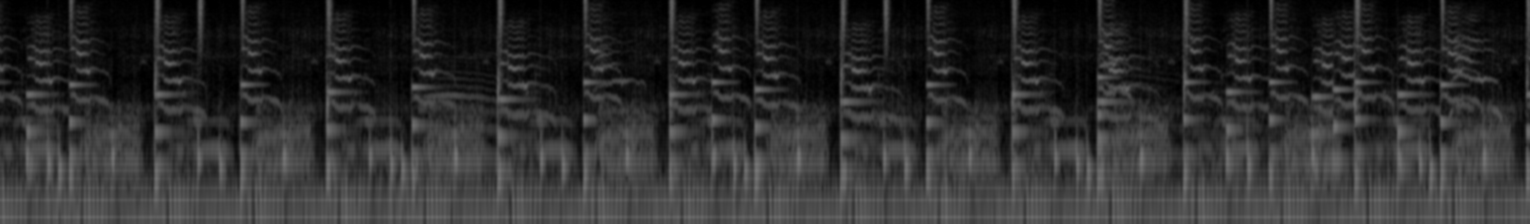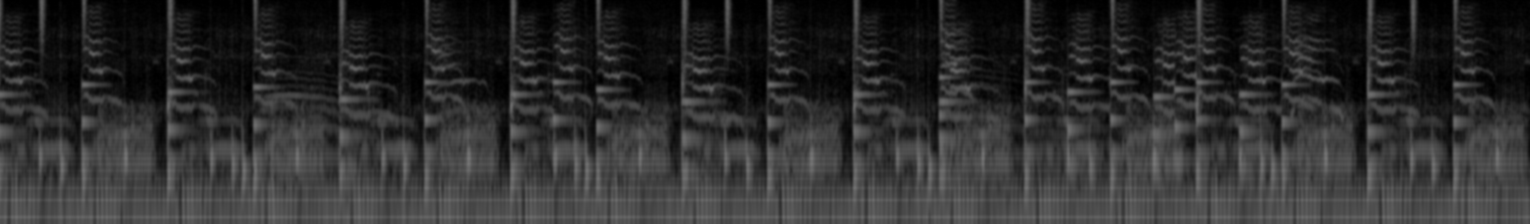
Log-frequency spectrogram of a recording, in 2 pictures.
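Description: Electronic music track built on cat meows: meow sounds gliding up and down in pitch over a steady beat of sharp clicks and a continuous deep bass.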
